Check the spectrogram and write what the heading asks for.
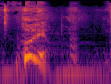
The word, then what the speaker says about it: Julio: So which way is the right way to say it? Julio. Yeah, the deeper part in the front.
